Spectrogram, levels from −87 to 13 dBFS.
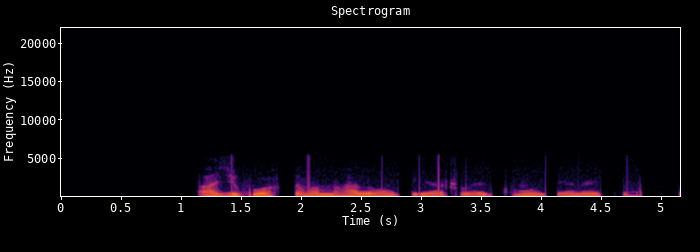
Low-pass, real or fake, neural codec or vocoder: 5.4 kHz; real; none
